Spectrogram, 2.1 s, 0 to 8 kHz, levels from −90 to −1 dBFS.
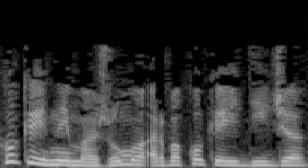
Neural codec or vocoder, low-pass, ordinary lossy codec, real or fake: none; 7.2 kHz; MP3, 24 kbps; real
